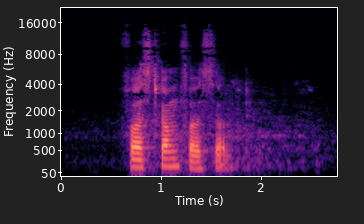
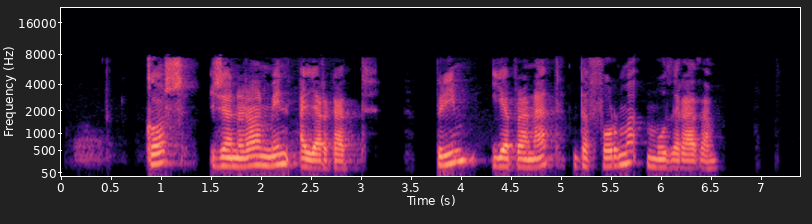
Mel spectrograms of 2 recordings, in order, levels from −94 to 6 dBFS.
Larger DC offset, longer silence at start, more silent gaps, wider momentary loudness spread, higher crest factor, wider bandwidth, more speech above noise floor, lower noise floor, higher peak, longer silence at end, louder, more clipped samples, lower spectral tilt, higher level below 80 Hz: neither; second, 0.7 s vs 0.85 s; neither; about the same, 10 LU vs 11 LU; about the same, 22 dB vs 18 dB; first, 14 kHz vs 7.8 kHz; second, 52 dB vs 59 dB; about the same, -74 dBFS vs -77 dBFS; about the same, -4 dBFS vs -2 dBFS; first, 1.05 s vs 0.85 s; second, -23 LUFS vs -18 LUFS; neither; about the same, -5.5 dB/octave vs -4.5 dB/octave; second, -68 dBFS vs -62 dBFS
